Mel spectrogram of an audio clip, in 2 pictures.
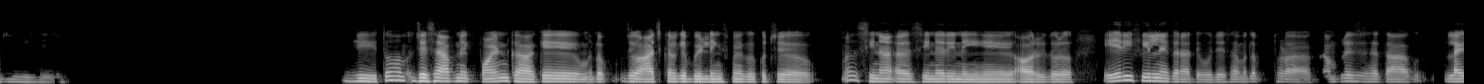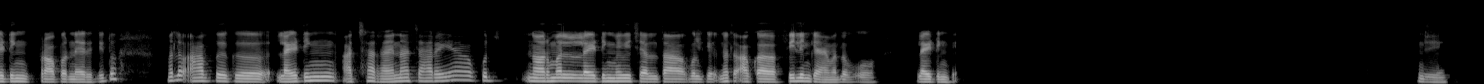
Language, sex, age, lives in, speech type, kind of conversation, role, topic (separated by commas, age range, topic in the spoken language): Hindi, male, 20-24, India, conversation, podcast, host, Kaun si cheez ghar ko turant apna-sa aur khushnuma bana deti hai?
